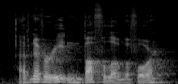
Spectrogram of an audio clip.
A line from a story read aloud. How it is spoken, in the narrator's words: Evercloud said in a doubtful tone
